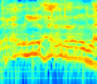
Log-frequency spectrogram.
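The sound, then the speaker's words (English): A man's voice imitates Arnold Schwarzenegger screaming in the chair in a film, a strained, drawn-out, sustained mid-pitched groaning cry that wavers and dips in the middle, loud and alone for over a second. “Screaming in the chair.”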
